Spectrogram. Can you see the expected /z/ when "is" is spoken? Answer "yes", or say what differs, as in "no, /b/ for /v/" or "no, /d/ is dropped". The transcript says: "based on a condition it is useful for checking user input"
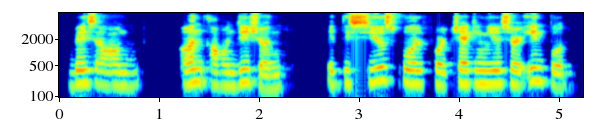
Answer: no, /s/ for /z/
